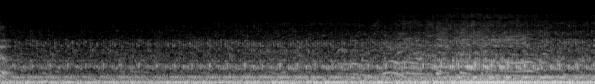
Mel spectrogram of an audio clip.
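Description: Car engine running at a steady, even low drone.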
